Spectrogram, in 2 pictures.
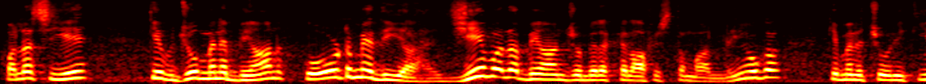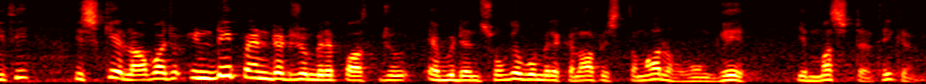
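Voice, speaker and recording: A man's voice: high voice, expressive, fairly quick, dark tone, muffled recording, slight background noise. A man with a Pakistani accent teaching an exam-prep class as a lecturer, explaining emphatically with repetition and rhetorical questions. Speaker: law teacher.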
